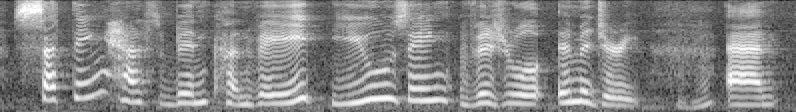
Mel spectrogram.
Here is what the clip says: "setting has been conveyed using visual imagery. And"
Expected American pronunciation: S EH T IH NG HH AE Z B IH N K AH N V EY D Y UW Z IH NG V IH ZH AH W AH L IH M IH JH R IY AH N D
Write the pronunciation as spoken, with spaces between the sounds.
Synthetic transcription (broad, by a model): S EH T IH NG HH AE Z B IH N K AH N V EY D Y UW Z IH NG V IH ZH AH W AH L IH M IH JH R IY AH N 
